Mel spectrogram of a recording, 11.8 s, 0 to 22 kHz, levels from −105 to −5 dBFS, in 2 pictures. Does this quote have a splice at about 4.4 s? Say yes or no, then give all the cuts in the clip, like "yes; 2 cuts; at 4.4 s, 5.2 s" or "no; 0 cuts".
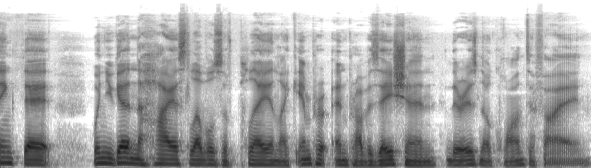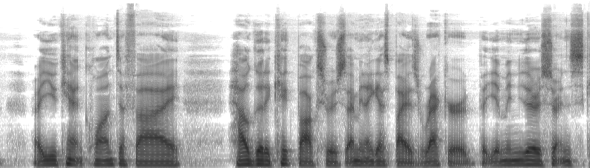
yes; 1 cut; at 4.4 s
